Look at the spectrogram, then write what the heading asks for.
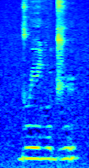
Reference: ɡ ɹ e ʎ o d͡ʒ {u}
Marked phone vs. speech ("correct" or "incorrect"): incorrect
